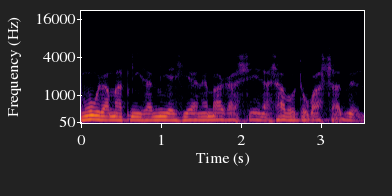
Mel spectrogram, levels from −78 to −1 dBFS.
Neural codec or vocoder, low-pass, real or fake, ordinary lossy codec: codec, 16 kHz, 4 kbps, X-Codec, WavLM features, trained on Multilingual LibriSpeech; 7.2 kHz; fake; none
